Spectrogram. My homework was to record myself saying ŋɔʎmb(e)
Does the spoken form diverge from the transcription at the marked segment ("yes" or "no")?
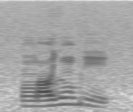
yes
